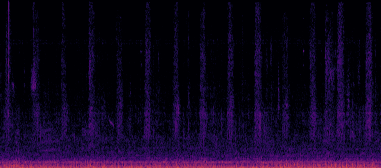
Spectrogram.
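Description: Footsteps tap on a paved path at a steady walking pace.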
